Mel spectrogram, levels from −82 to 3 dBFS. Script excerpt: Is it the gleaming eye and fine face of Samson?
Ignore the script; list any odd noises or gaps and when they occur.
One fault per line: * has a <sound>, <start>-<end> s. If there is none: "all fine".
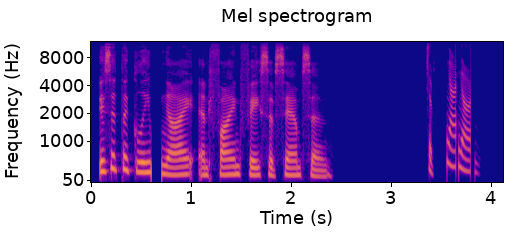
* has a dropout, 0.6-0.7 s
* has a chirp, 3.4-3.9 s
